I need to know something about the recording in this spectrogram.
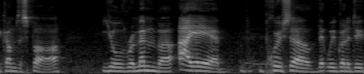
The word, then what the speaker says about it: Bruxelles: I don't know how you pronounce it. Bruxelles.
